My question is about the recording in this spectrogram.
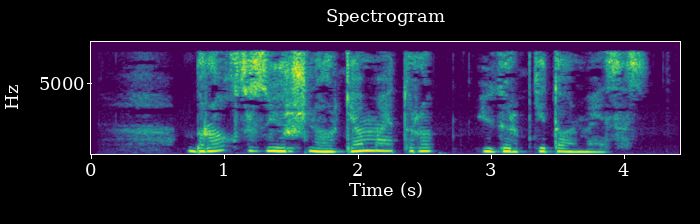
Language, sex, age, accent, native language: Uzbek, female, 18-24, Qashqadaryo, Uzbek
